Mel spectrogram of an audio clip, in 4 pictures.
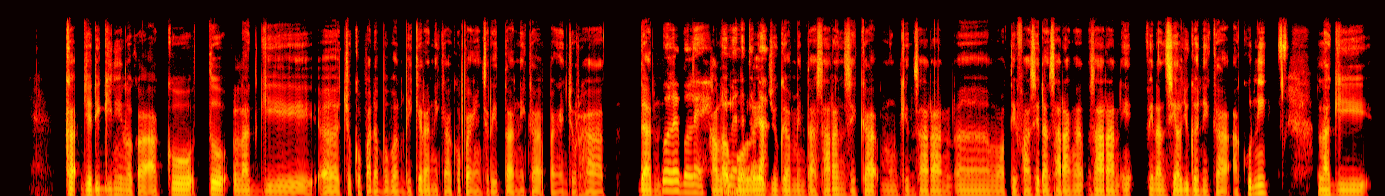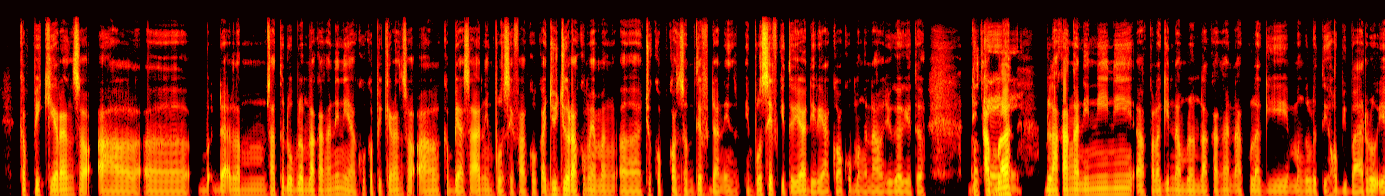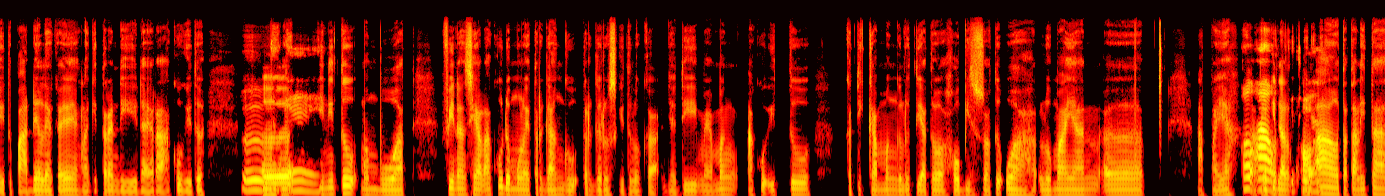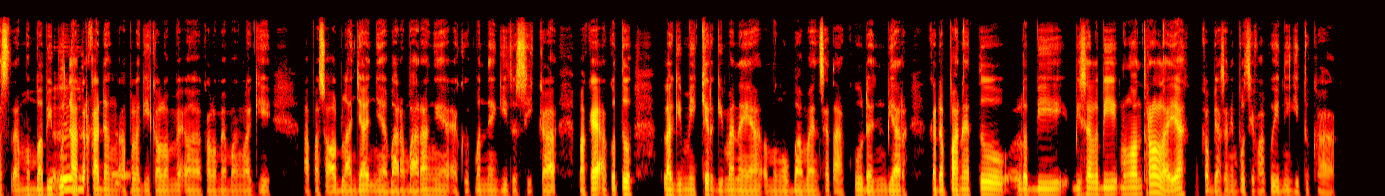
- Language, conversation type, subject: Indonesian, advice, Bagaimana cara mengendalikan dorongan impulsif untuk melakukan kebiasaan buruk?
- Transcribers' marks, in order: other background noise; tsk; in English: "all out"; in English: "All out"; in English: "equipment-nya"; in English: "mindset"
